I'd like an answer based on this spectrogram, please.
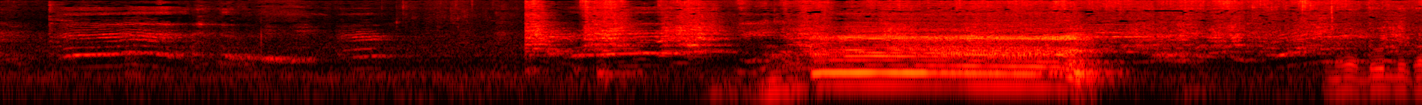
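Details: Cow during milking gives a single low, drawn-out moo of about two seconds, rising in loudness then cutting off, with people talking in Hindi before and after.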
